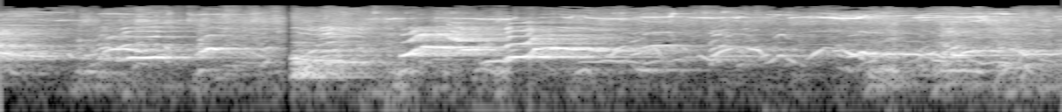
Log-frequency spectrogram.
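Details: Golden Retriever puppies in a litter: many overlapping high whines and yips, sliding up and down and crowding over one another without pause, with a brief gap near the one-second mark.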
